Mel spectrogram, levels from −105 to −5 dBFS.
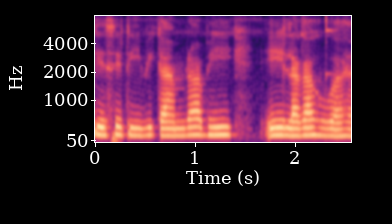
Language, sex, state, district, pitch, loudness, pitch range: Hindi, female, Uttarakhand, Uttarkashi, 180 Hz, -16 LUFS, 170-185 Hz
